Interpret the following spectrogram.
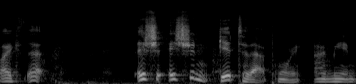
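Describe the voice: The man's tone is fairly bright, with big pitch swings. He talks at a fairly slow pace. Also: medium pitch for a man.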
